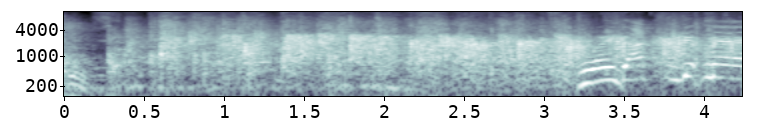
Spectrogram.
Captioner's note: applause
